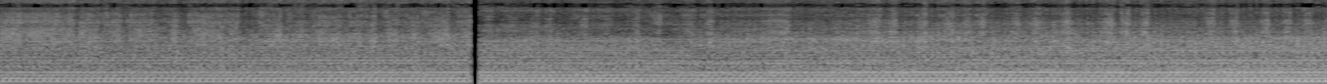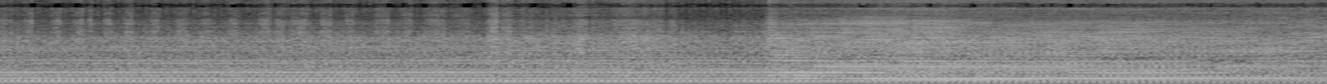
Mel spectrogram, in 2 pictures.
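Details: Troy-Bilt chipper/shredder, rough after carburetor reassembly but now running great, chipping branches on the second day: even hum deepens slightly as branches feed through, then recovers; normal running under load. Owner suspects rocks damaged the blades.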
